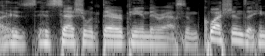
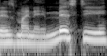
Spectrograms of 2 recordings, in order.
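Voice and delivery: ordinary talk, nothing marked

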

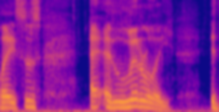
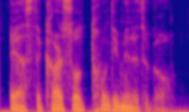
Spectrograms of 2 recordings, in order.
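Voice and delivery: strong, thick put-on Latin accent; 6 semitones lower than usual. Retelling the dealership salesman's reply about the sold car, in a heavy latin accent. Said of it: "With the heavy Latin accent".

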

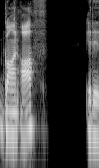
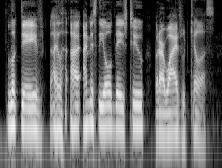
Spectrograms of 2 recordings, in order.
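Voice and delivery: normal talking voice

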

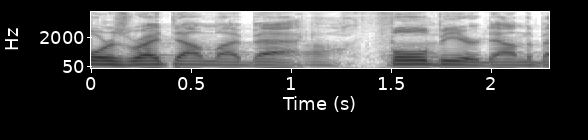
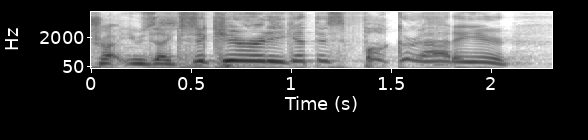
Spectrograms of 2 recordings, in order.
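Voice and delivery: mock screaming, much higher; 13 semitones higher than usual. Recounting an upset fan calling for security, retelling a scream. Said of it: "he starts screaming".

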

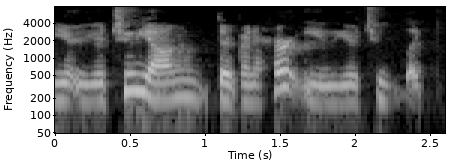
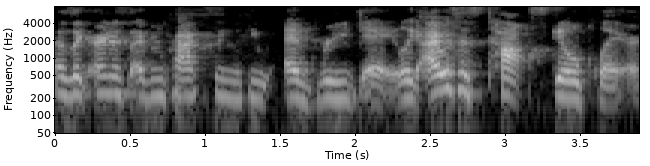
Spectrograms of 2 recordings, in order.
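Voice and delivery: normal talking voice

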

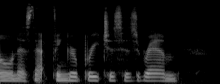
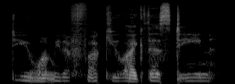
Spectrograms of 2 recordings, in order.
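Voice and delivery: rough, dangerous, very quiet low growl; 2 semitones lower, 9 dB quieter than usual. Reading a story aloud, voicing the angel character: low dangerous growl. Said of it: "The angel's voice is a low growl, rough and dangerous".

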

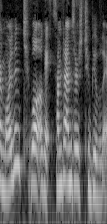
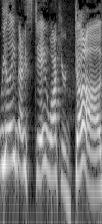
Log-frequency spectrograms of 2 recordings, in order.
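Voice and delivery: put-on, needling, pointed, booming, passive-aggressive niceness; 4 semitones higher, 9 dB louder than usual. Retelling a lady's remark while walking the dog around the neighborhood, mock passive-aggressive. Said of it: "all passive aggressively".

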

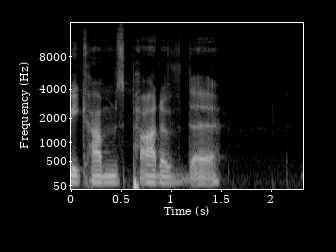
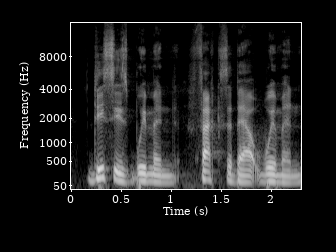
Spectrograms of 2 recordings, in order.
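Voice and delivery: ordinary talk

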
